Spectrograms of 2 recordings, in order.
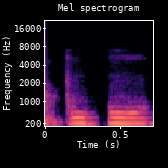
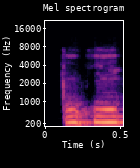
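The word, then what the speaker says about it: ཕྲུ་གུ: 这个你看这个文字写的是出姑，但实际的读音是不姑啊，不姑菩提逆底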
